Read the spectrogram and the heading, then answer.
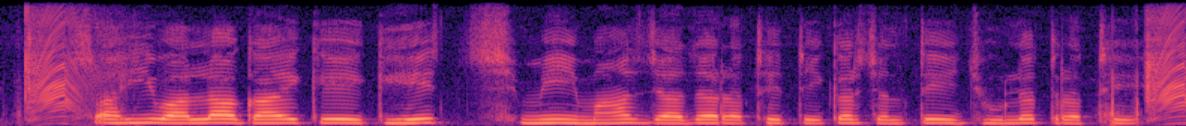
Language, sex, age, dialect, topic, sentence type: Chhattisgarhi, male, 18-24, Northern/Bhandar, agriculture, statement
